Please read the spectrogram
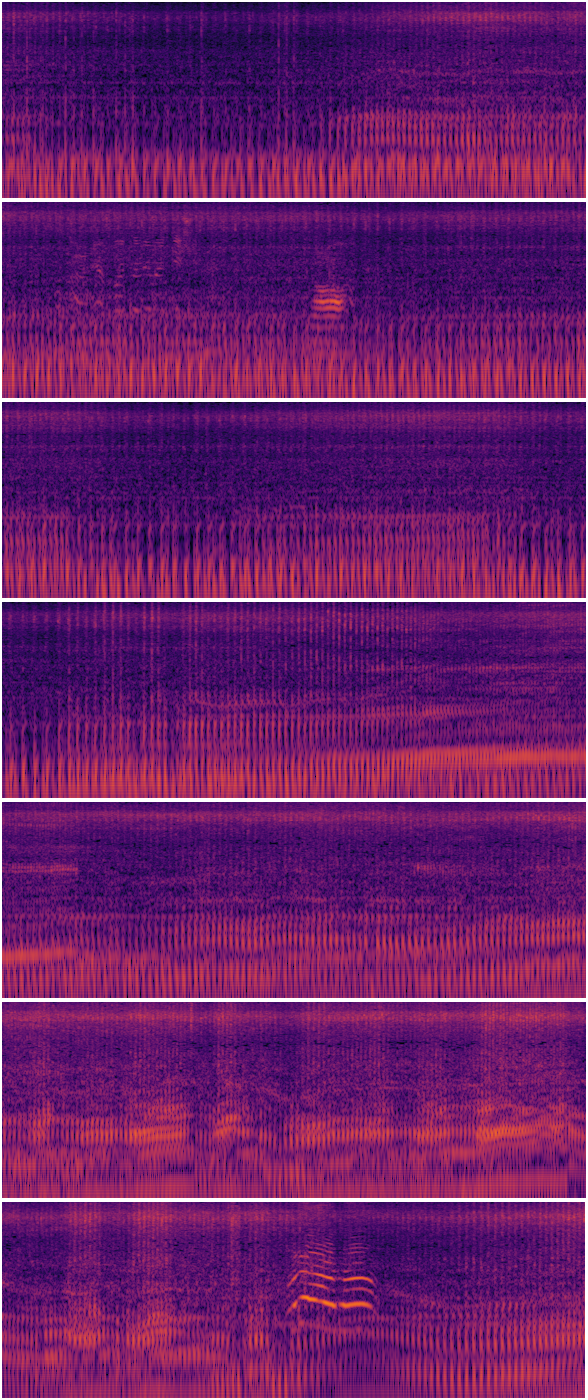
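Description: Trial motorcycle engine ridden at low speed up a rocky path, the revs rising and falling as the throttle is worked, with a rise in pitch about halfway through.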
